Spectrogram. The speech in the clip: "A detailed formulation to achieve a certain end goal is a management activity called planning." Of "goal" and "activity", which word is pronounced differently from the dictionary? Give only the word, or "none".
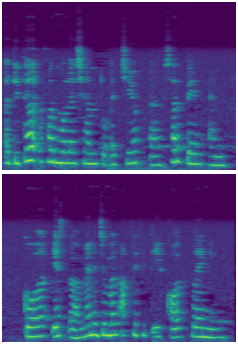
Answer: activity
